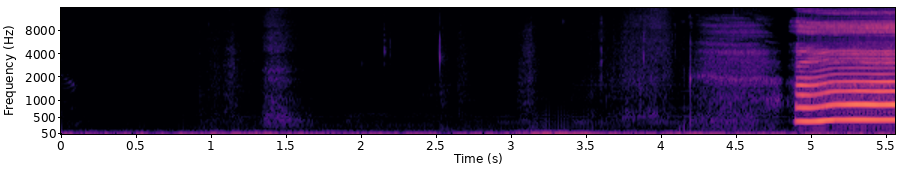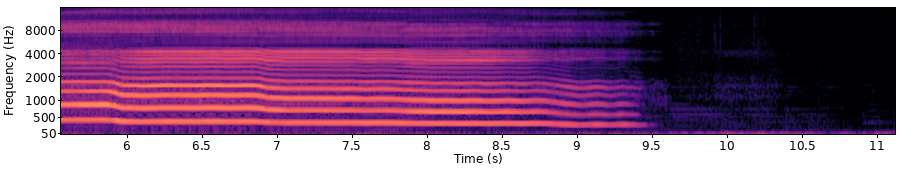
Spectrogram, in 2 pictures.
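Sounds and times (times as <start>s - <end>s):
background vocals: 4.9s - 9.5s.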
